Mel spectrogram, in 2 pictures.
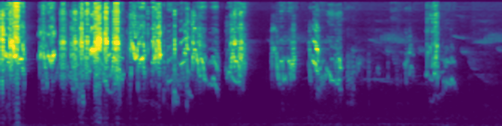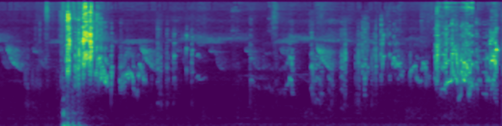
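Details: Parakeet chirping in dense bursts of high, scratchy tweets and chatter, with short pauses, one sharp clicking thump near the middle, then more rapid twittering toward the end.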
